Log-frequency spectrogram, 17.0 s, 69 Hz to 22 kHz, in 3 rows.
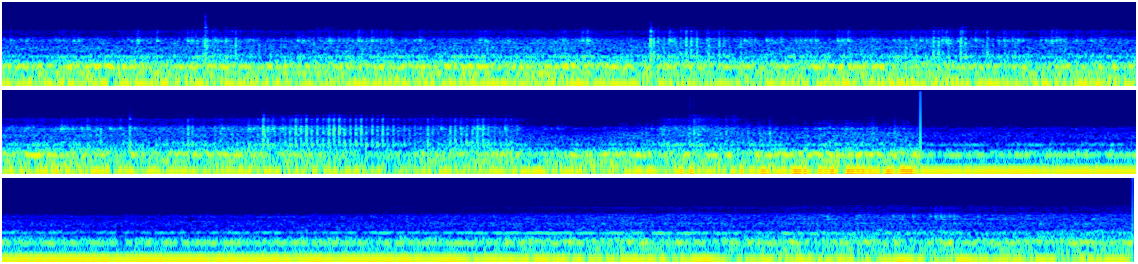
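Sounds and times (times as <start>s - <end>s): road noise: 0.0s - 10.3s
truck engine rumble: 0.0s - 17.0s.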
